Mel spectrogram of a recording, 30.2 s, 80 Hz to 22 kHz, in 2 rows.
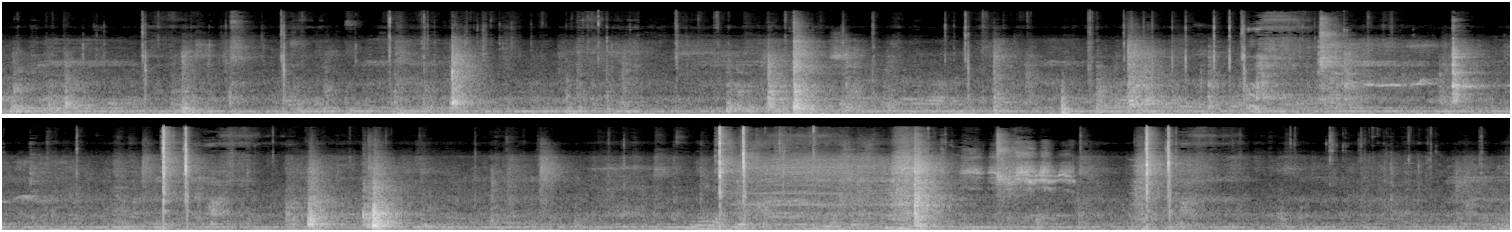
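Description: Spring-loaded punch-down insertion tool snapping as it seats and trims wires in an RJ45 jack: several sharp clicks, most in quick pairs, among softer handling and wire-rustling noises. A low steady hum runs underneath.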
